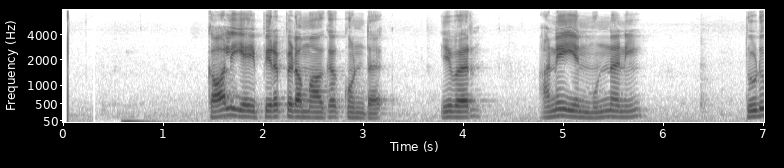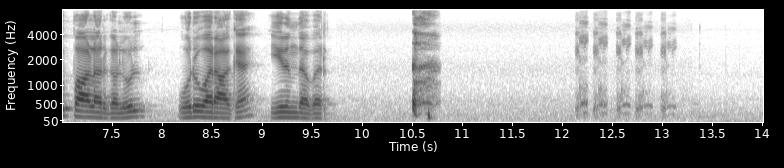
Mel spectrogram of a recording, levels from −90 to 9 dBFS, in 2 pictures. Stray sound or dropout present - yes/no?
yes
